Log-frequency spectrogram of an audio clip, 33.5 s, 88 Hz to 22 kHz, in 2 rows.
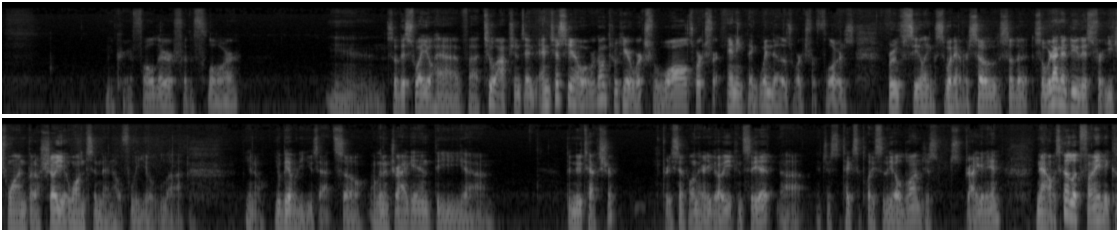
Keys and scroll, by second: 0.8-2.6 typing, 2.6 Return.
